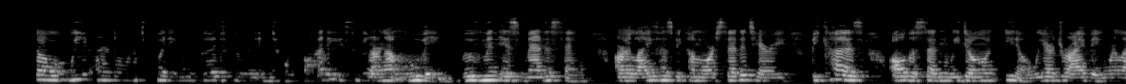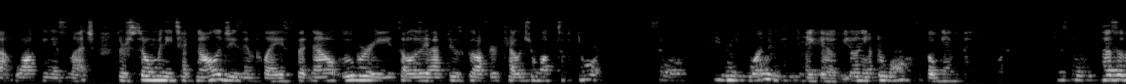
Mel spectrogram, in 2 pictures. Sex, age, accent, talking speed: female, 30-49, American, 230 wpm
